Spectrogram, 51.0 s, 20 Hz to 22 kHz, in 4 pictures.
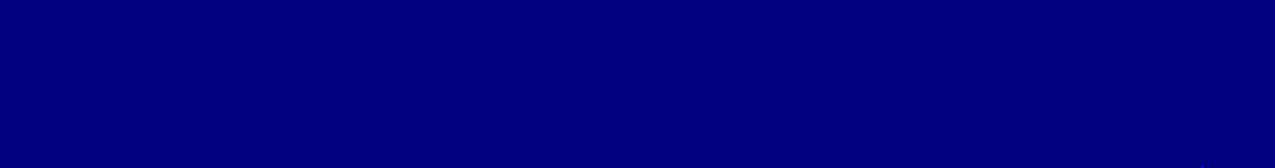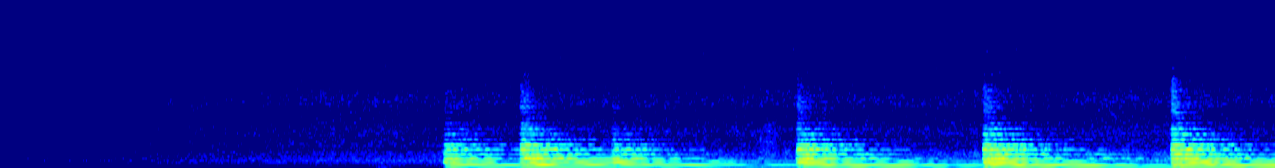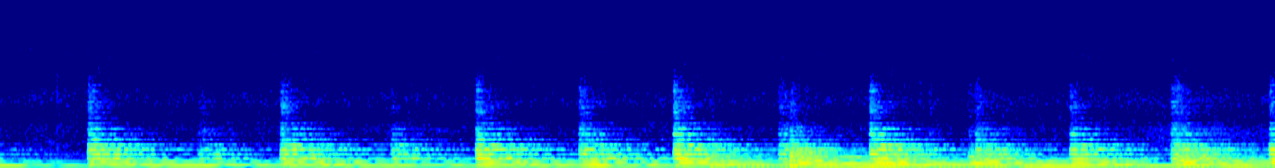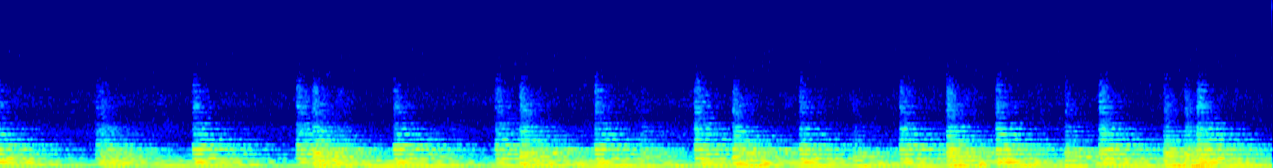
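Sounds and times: church bells swinging: 0:14.0 - 0:50.9.

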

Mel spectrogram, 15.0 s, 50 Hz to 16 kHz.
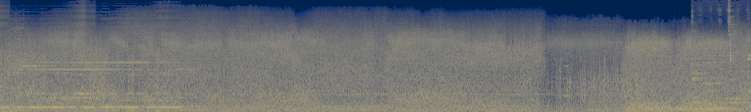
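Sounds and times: motorboat engine running: 0:00.0 - 0:10.4
wind rushing over microphone: 0:00.0 - 0:15.0.

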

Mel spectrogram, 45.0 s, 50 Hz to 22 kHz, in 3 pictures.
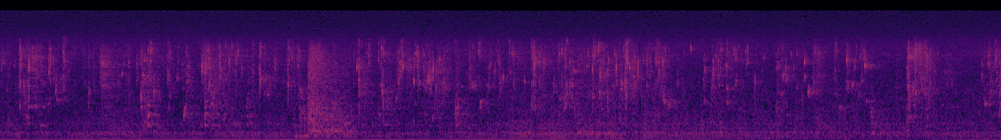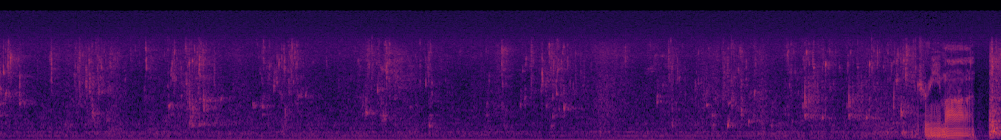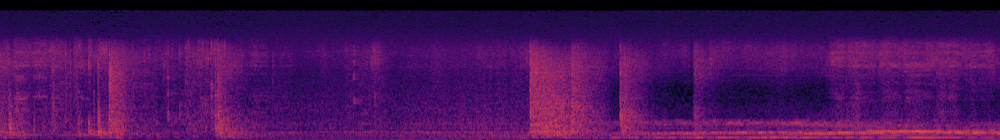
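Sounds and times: steady low hum: 0:00.0 - 0:45.0
water dripping and trickling: 0:05.3 - 0:19.8, 0:22.4 - 0:23.8, 0:24.8 - 0:28.8.

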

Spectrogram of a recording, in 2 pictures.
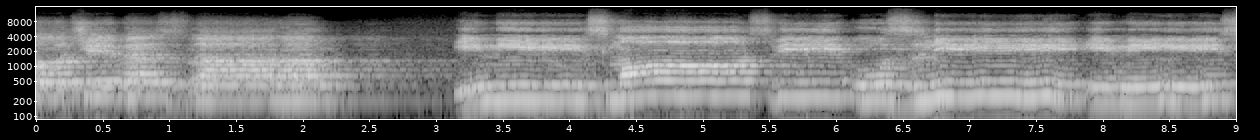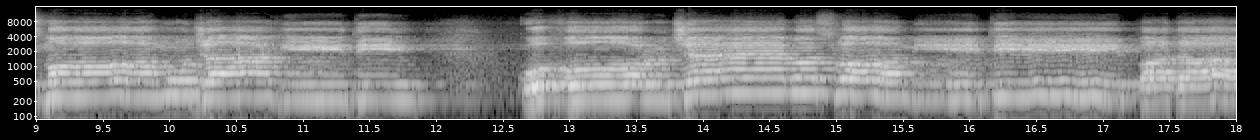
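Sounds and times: men singing a cappella hymn: 0:00.0 - 0:12.0, 0:12.6 - 0:18.0.

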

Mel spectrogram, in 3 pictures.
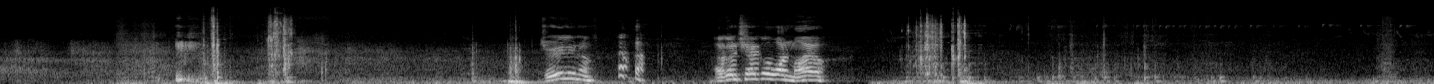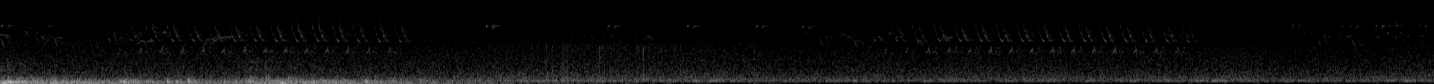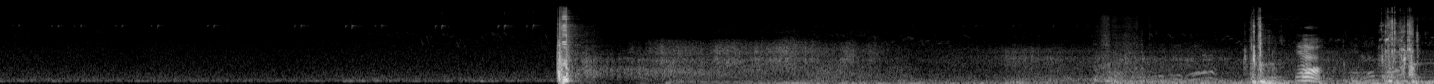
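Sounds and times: rifle shot with echo: 0:00.0 - 0:05.9, 0:34.2 - 0:39.6.

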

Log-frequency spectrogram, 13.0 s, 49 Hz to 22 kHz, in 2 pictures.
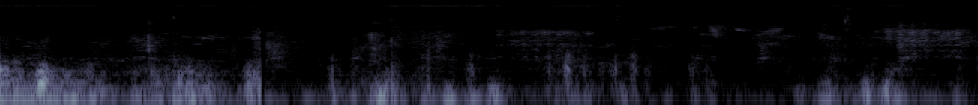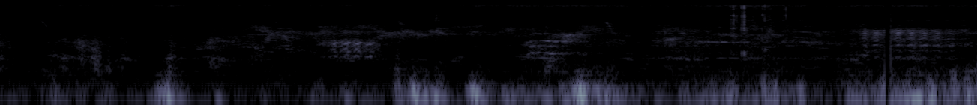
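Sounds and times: goat bleating: 0:02.8 - 0:04.0, 0:05.9 - 0:06.6, 0:08.6 - 0:09.1, 0:12.2 - 0:13.0.

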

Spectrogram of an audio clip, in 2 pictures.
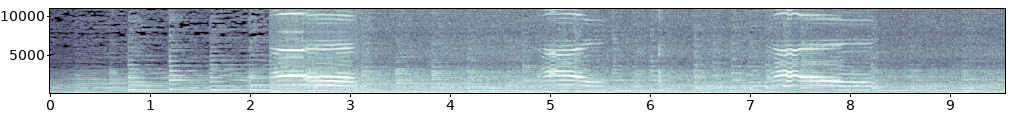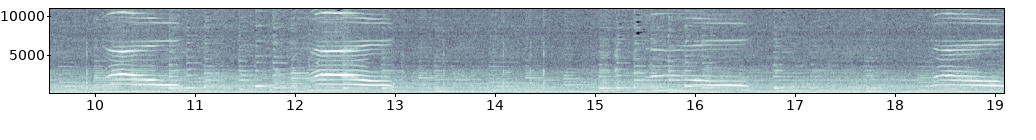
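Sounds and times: background music: 0:00.0 - 0:19.0
cat meowing: 0:02.2 - 0:03.4, 0:04.8 - 0:05.7, 0:07.2 - 0:08.4, 0:10.0 - 0:11.1, 0:12.0 - 0:13.1, 0:15.4 - 0:16.6, 0:18.3 - 0:19.0.

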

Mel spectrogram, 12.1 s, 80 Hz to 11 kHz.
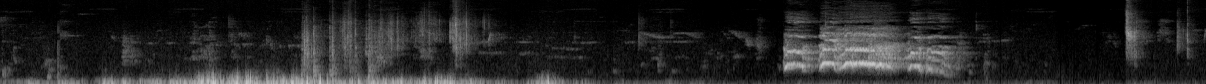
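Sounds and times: rooster crowing: 0:07.8 - 0:09.8.

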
